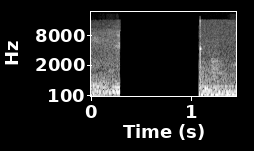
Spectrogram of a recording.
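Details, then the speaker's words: Patient with a left ventricular assist device (LVAD), typically lacking a strong pulse: heart sounds not audible, replaced by a steady low mechanical hum with a brief silent break, the LVAD hum. "You cannot really hear the heart sounds. So, you just hear what we call a hum. So, we call it an LVAD hum. You hear a hum."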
